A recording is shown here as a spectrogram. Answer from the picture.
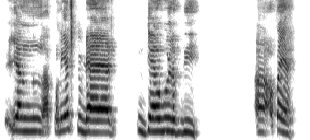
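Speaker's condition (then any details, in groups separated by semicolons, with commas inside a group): Cerebral palsy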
